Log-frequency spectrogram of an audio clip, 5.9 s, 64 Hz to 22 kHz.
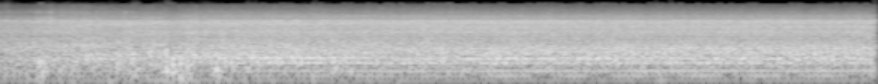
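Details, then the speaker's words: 1978 Ford Thunderbird that had been sitting, flooded but started, quarter tank of fuel, choke still on: an even, steady run, mostly hissy and airy, with no knocks or misses; normal running. "this listen to that just running great"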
